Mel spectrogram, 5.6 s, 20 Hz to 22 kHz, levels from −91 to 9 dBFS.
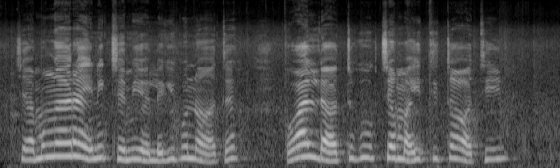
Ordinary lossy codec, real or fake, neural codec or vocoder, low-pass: none; real; none; none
